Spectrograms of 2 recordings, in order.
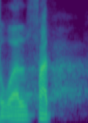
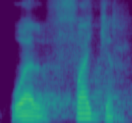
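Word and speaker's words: والفجر: jadi Warkop isyaroh ya ini jangan dibaca walfat tapi walfat Wal Fajr gitu ya ternyata ada banyak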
